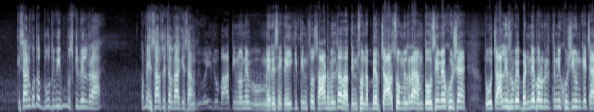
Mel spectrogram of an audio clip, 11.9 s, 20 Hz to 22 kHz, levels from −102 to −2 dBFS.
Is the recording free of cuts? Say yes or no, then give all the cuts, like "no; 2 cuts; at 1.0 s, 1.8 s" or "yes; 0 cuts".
yes; 0 cuts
